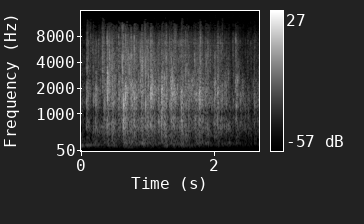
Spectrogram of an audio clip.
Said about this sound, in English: Now, and that was one of her biggest applause lines.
